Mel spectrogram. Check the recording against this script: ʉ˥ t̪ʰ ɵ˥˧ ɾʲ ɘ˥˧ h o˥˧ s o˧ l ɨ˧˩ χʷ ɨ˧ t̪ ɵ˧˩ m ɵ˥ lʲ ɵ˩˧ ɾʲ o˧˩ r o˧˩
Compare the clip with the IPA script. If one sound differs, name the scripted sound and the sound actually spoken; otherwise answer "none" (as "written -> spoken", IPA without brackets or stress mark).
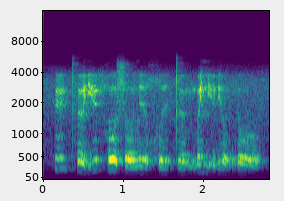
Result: ɘ˥˧ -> ʉ˥˧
